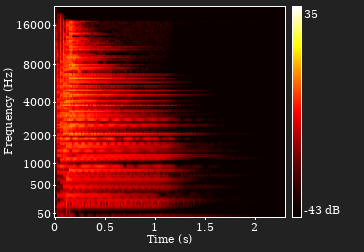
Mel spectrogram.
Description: A sharp 7th Suspended 4th Sharp 5th D sharp, guitar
